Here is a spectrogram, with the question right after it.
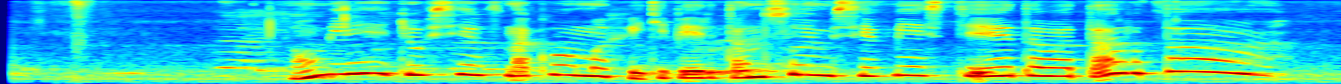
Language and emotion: Russian, positive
